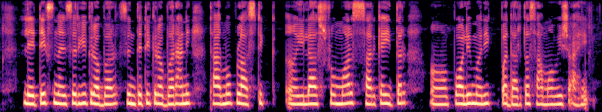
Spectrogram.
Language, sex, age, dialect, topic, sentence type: Marathi, female, 18-24, Varhadi, agriculture, statement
